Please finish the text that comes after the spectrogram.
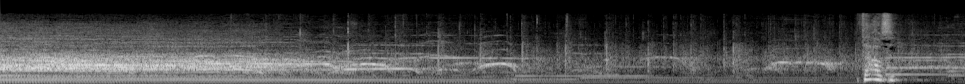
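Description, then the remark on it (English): A large conference audience screams and shouts loudly when asked to scream, a dense roar of cheering voices with whoops and yells that swells at first, then thins into scattered cries, with a sharp burst near the end. “Can I get somebody to scream?”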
